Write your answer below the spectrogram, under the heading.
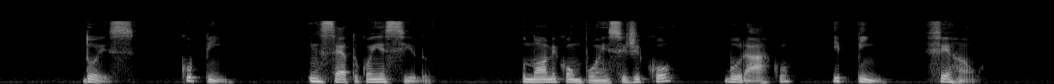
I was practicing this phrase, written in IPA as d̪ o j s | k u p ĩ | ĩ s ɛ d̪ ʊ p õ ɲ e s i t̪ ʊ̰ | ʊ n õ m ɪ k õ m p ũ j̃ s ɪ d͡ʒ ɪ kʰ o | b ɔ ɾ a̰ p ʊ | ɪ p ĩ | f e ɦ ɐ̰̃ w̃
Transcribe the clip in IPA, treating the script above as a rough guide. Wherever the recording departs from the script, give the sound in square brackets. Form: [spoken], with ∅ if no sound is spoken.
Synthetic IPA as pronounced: d̪ o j s | k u p ĩ | ĩ s ɛ [t̪] ʊ [k] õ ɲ e s i [d̪] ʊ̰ | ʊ n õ m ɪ k õ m p [õ] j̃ s ɪ d͡ʒ ɪ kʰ o | b [u] ɾ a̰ [k] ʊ | ɪ p ĩ | f e ɦ ɐ̰̃ w̃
